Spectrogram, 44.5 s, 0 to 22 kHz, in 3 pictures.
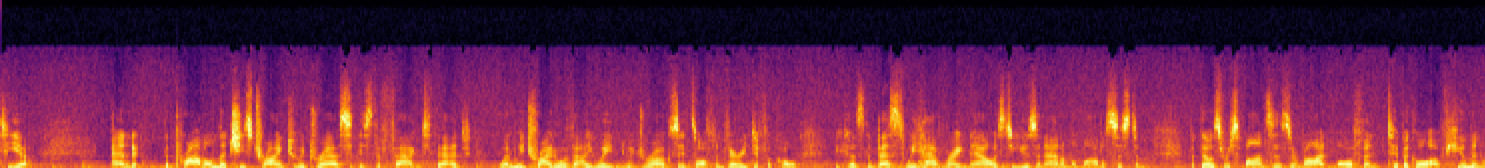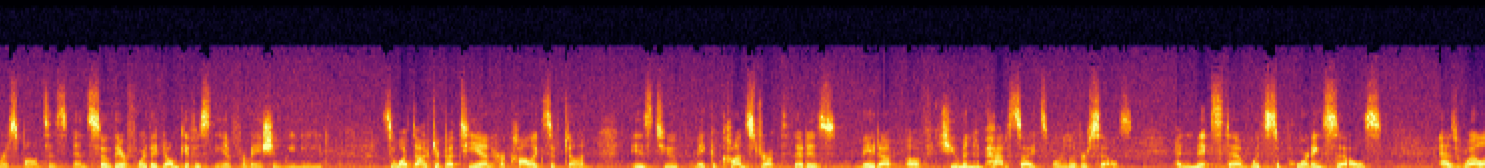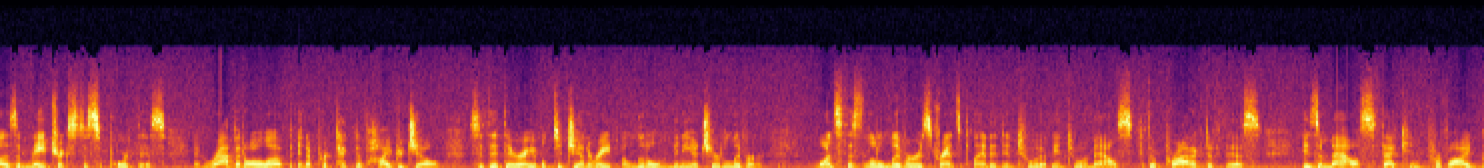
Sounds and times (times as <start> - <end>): Speech: 0.0 - 0.3, 1.1 - 18.1, 18.7 - 28.7, 29.3 - 44.5
Music: 0.0 - 44.5.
